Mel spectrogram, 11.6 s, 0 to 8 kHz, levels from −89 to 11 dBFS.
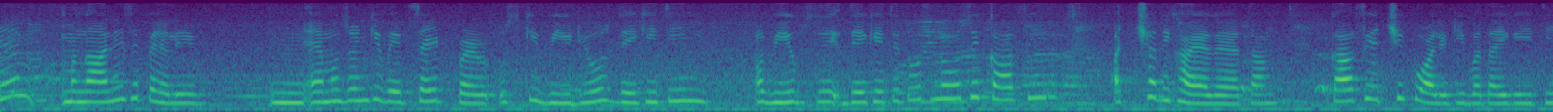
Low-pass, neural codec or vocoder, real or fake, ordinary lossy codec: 7.2 kHz; none; real; none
